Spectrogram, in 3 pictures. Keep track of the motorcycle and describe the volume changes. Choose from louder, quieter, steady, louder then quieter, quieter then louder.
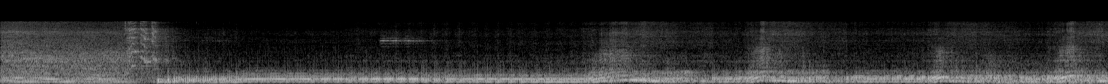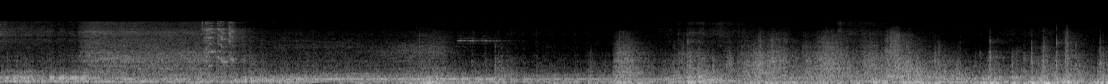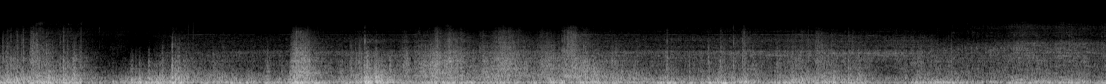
quieter.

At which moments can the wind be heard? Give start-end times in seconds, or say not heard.
9.7-33.1.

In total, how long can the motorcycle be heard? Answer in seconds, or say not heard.
33 s.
